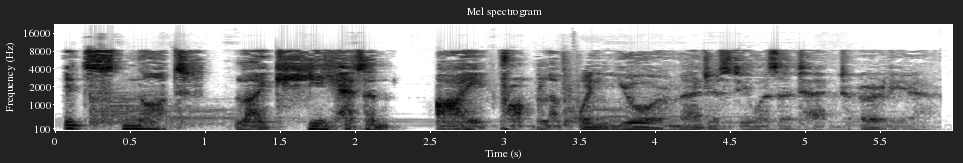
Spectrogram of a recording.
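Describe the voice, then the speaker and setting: Man playing a deep, slow, suspicious courtier. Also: huge pitch swings, heavily acted. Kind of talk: English dub of animated fantasy motion comic. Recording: echoey, loud music bed.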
